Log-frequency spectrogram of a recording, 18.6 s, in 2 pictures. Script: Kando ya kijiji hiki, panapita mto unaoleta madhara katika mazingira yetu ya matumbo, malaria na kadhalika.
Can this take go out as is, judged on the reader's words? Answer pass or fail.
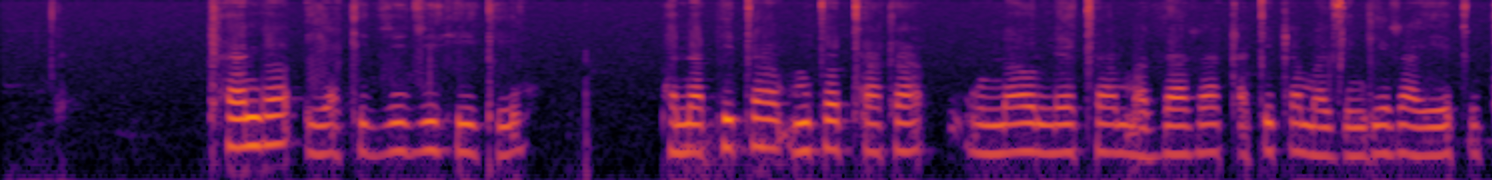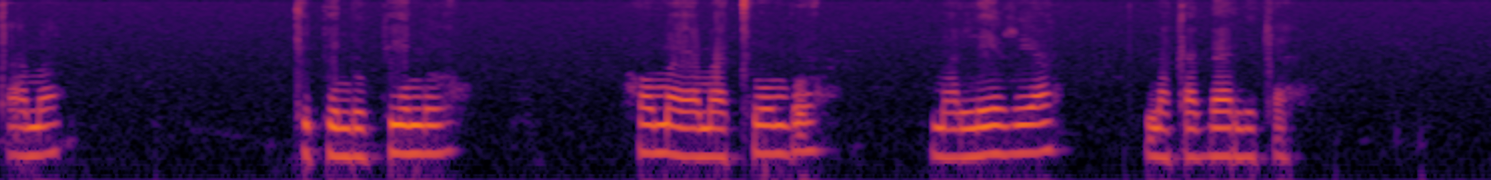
fail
